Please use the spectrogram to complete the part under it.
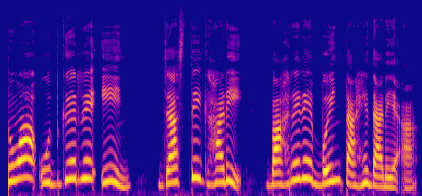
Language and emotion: Santali, neutral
